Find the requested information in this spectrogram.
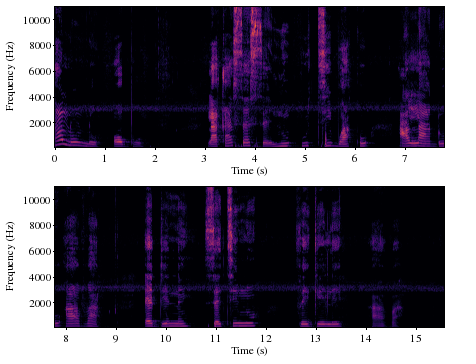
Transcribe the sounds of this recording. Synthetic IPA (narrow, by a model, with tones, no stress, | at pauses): a˦lʊ˦lʊ˨ | ɔ˨bʊ˨ | la˨kʰa˦sɛ˦sɛ˨nũ˦wu˦t̪ʰi˦bʊ˨a˨kʊ˦ | a̰˨la˦ɖʊ˦a˦va˦˨ | ɛ˨ɖɪ˦nɪ̃˦ | sɛ˨t̪ʰi˦nʊ̃˦ | ve˨ɡe˨le˦ | a˨va̰˨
